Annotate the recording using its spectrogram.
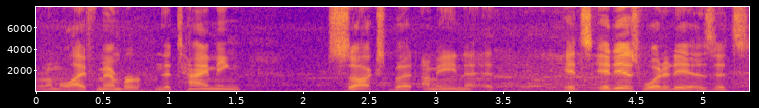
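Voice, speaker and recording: A man speaks at medium pitch and a moderate pace with ordinary pitch variation. Noticeable background noise runs behind him. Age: 60s. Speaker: NRA member at gun convention. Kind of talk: street interview.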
